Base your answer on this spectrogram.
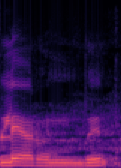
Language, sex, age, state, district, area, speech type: Tamil, male, 30-45, Tamil Nadu, Sivaganga, rural, spontaneous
